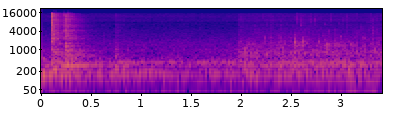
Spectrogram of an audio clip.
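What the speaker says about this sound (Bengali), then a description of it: "মশলার সাথে তিন চার মিনিট গ্রেভি বেশ ভালো করে ফুটিয়ে নেব" Cauliflower gravy bubbling in a pot, a low continuous simmer with a few clinks and knocks at the start, close and fairly quiet, no talking.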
